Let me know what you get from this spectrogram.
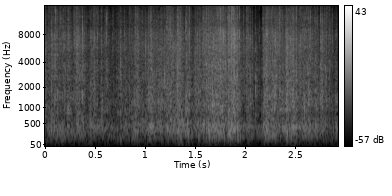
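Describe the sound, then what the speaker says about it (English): Close crinkling and rustling of a plastic bag holding plastic model-kit sprues being handled, a brief, busy series of crackles with no talking. "Next we have plastic sprues packed into the plastic bag."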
